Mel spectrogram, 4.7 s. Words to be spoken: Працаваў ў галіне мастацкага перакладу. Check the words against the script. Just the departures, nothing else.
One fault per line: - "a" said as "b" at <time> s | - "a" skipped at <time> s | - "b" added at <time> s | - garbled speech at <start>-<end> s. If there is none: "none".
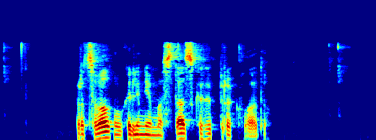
none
